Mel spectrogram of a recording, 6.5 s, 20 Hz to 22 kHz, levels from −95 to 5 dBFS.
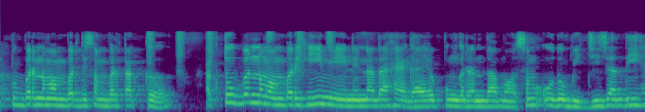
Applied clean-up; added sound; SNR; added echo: neural mask model Resemble Enhance denoiser.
